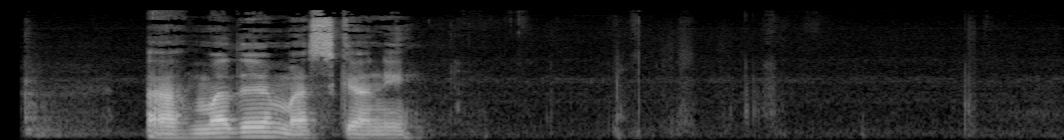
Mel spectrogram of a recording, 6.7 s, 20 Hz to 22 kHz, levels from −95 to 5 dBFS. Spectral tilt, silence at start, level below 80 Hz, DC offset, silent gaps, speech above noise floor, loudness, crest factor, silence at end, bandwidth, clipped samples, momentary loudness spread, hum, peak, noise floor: -2.5 dB/octave; 0.15 s; -78 dBFS; under 0.1%; none; 42 dB; -25 LUFS; 24 dB; 4.1 s; 16 kHz; under 0.1%; 11 LU; none; -8 dBFS; -67 dBFS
